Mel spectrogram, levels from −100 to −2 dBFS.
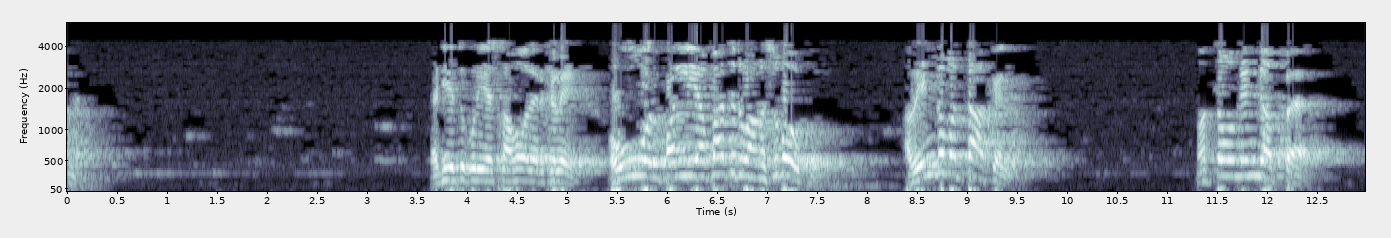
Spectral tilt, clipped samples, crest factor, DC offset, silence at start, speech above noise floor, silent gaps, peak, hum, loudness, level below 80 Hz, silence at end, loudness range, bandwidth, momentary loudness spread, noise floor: -6.5 dB/octave; 0.2%; 14 dB; under 0.1%; 0 s; 51 dB; none; 0 dBFS; none; -11 LUFS; -32 dBFS; 0.2 s; 6 LU; 6 kHz; 14 LU; -61 dBFS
